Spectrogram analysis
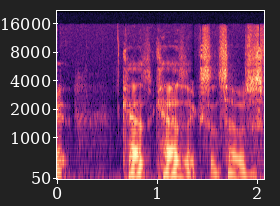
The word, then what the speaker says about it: Kha'Zix: dialects, but it's just funny because I hear Kazix and I'm thinking like Ziggs, but Kazix is, I think, how most people say it. Kazix, and so it was just funny when you were saying Kazix it's definitely Kazix.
